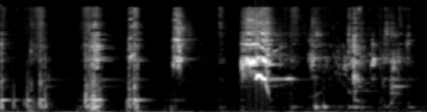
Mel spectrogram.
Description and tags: The lid being screwed on a metal drink bottle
